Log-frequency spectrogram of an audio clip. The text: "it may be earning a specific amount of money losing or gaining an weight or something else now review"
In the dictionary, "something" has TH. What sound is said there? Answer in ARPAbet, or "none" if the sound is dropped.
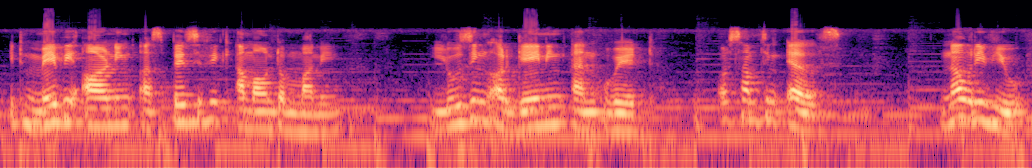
T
